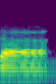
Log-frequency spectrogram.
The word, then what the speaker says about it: aswang: We pronounce it aswang. – Aswang? – That's how we pronounce aswang.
